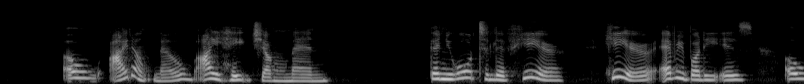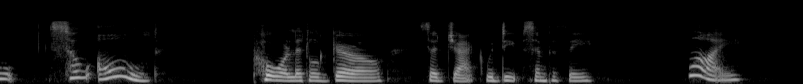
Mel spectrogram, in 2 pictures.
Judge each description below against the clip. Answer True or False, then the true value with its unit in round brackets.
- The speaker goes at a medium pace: False (95 wpm)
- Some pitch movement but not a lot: False (6.8 semitones)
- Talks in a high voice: True (200 Hz)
